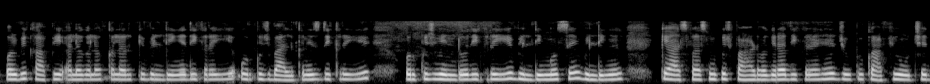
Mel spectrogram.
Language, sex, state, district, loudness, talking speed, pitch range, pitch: Hindi, female, West Bengal, North 24 Parganas, -16 LUFS, 250 wpm, 225-240 Hz, 235 Hz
